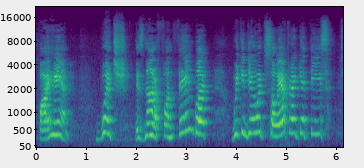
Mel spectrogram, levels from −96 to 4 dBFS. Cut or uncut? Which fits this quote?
uncut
